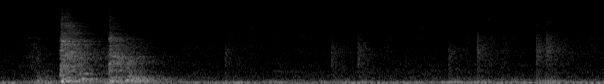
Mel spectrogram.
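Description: Chalk writing on a blackboard: short taps and scratches of chalk, with two louder strokes about half a second apart near the start, over a steady low room hum.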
